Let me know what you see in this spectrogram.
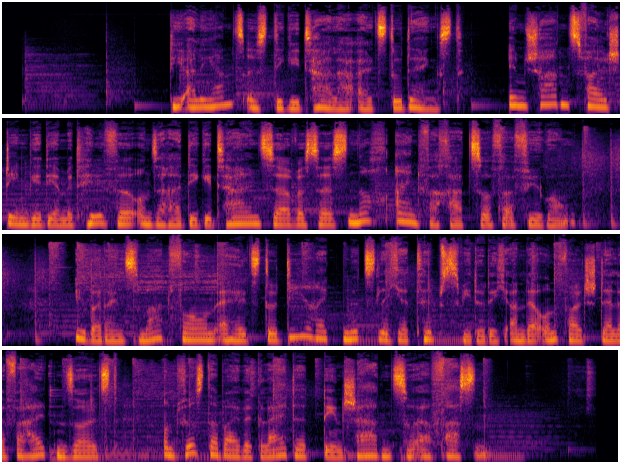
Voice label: Werbung; Allianz

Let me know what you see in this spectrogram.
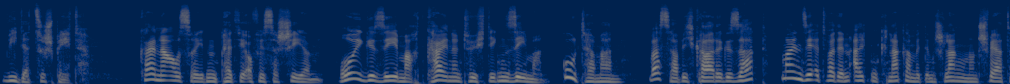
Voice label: Synchron: TV-Serie, Lip-Sync (Synchron), German; NCIS

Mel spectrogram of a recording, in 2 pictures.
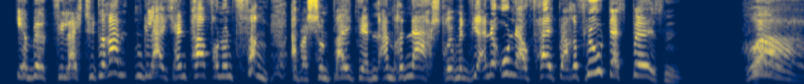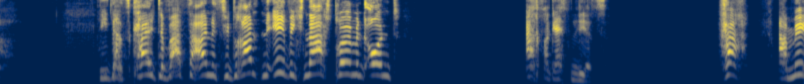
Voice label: Animation; LOFT VOICES

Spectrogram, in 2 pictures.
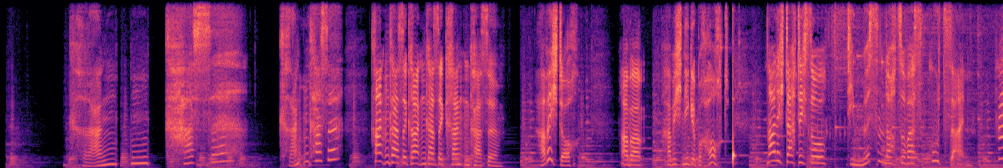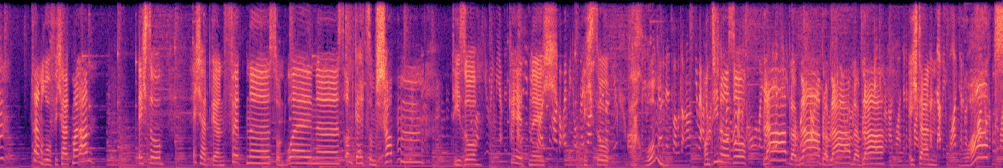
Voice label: Tarif Spot; BKK

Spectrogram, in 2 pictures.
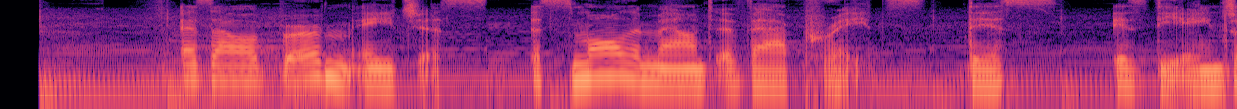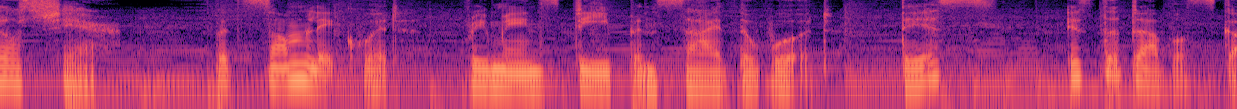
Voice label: Werbung EN; Jim Beam

